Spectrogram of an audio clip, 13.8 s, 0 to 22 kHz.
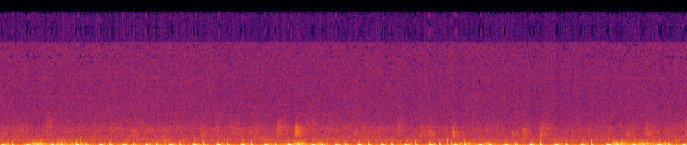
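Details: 22-year-old woman's fast, forceful, regular thumping heartbeat, about 120 per minute, with soft breathing while trying to calm down to sleep; body shaking with each beat; deep breaths didn't help; rain behind; pounding palpitations.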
